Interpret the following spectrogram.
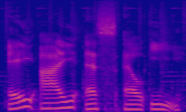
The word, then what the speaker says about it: aisle: spelled so strangely right we don't pronounce the S the S is silent it's true aisle so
